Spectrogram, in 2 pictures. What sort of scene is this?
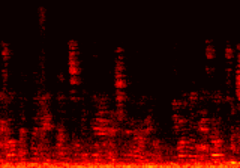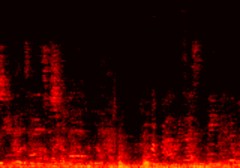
subway train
